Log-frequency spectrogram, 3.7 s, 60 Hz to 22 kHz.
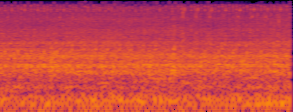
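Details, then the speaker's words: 2006 Nissan Altima with an engine misfire: idle is rough and lumpy, with one cylinder dropping out. A test light shows no arc, and swapping coil packs between cylinders confirms a bad coil pack. "if the mist moves over to the number two cylinder you know you have a bad cool pack there's no fire on the cylinder here"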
